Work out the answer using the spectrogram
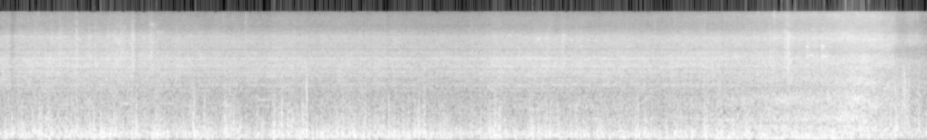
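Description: Passenger express train passing close alongside on the next track, its coaches rumbling and clattering over the rails, mixed with the running noise of the train it is heard from. The clatter drops away near the end as the last coach goes by.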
